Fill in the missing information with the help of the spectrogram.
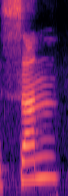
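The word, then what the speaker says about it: son: कम, love, तो यहाँ पर देखिए ओ का उच्चारण अ हो रहा है इन स्पेलिंग में। देखिए सन, इसको सॉन नहीं पढ़ेंगे।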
